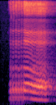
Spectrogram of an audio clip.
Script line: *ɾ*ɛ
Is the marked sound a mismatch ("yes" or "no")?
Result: yes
